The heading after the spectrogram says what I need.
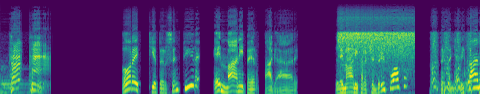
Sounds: Speech

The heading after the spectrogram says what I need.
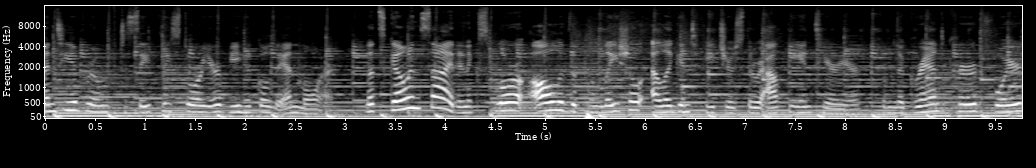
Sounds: Music, Speech

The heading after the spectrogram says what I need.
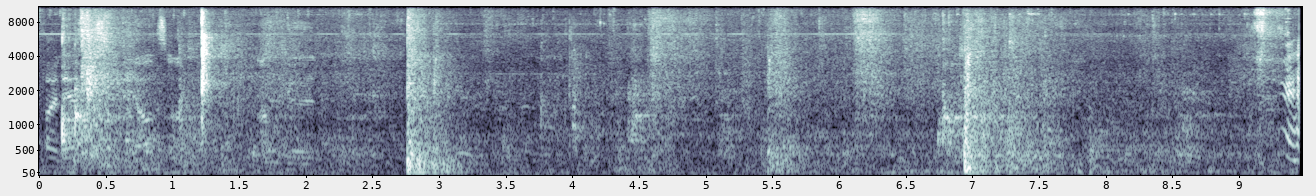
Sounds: footsteps, Speech

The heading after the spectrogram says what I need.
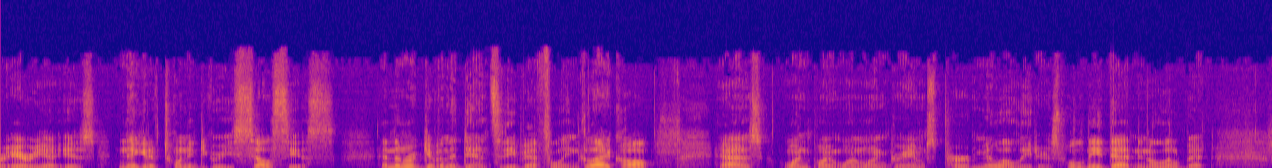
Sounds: Speech

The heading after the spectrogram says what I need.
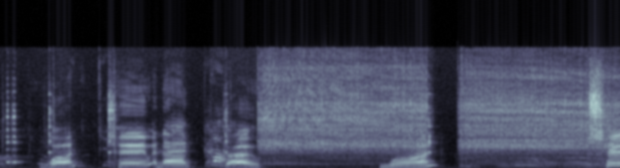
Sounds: kid speaking

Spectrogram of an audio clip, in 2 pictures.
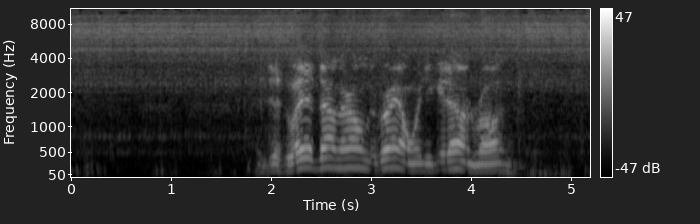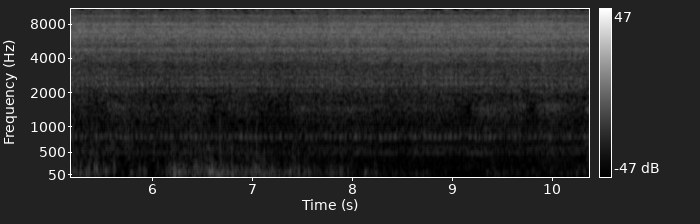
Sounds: Speech

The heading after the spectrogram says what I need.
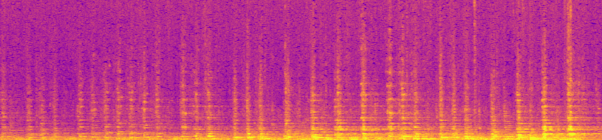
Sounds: Violin, Musical instrument, Music

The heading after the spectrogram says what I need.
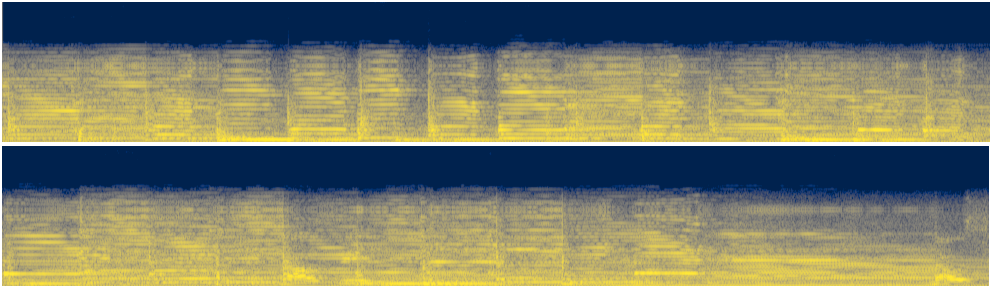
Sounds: playing sitar

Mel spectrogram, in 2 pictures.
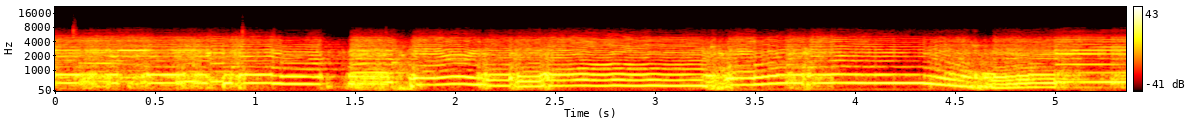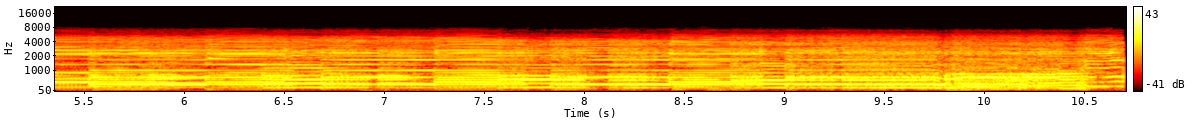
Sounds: Music

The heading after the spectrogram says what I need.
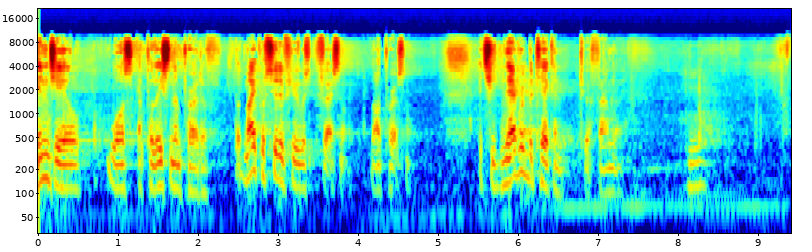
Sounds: Speech

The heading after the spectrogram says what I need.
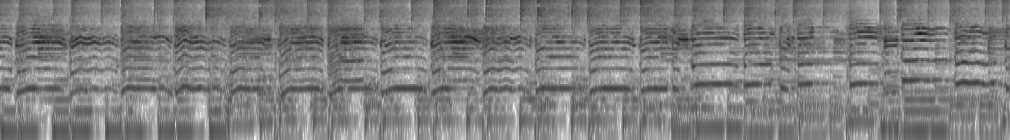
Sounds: Plucked string instrument, Musical instrument, Guitar, Acoustic guitar, Psychedelic rock, Music, Blues

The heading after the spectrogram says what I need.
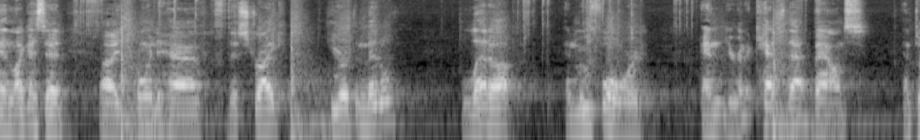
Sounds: Music, Musical instrument, Drum, Speech, Bass drum, Snare drum

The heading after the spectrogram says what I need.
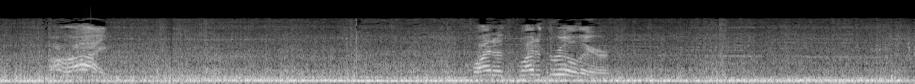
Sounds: Car, outside, urban or man-made, Vehicle, Speech

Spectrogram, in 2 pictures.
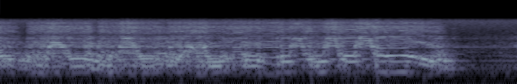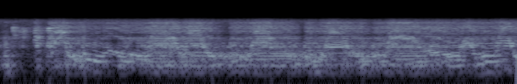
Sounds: Music

